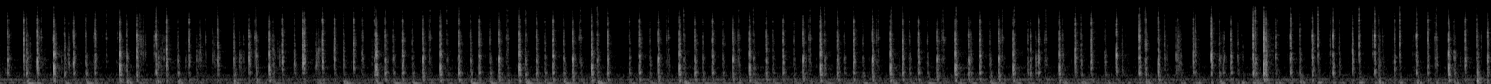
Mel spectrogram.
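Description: Fingertips type steadily on a white full-size plastic mechanical computer keyboard, the left hand on the letters and the right hand on the numpad. The keys give a fast, continuous stream of short, bright clicks and clacks over a faint low hum.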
